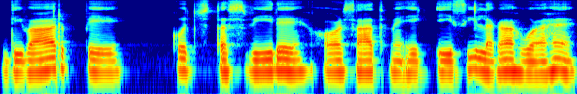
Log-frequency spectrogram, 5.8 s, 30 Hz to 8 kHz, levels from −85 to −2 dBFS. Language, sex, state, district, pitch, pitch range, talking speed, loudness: Hindi, male, Assam, Kamrup Metropolitan, 115 Hz, 110-120 Hz, 125 wpm, -21 LUFS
